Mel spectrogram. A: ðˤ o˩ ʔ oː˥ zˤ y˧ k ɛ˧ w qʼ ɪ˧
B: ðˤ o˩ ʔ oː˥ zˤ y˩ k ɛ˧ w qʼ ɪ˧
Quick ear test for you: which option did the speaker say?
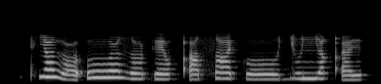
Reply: A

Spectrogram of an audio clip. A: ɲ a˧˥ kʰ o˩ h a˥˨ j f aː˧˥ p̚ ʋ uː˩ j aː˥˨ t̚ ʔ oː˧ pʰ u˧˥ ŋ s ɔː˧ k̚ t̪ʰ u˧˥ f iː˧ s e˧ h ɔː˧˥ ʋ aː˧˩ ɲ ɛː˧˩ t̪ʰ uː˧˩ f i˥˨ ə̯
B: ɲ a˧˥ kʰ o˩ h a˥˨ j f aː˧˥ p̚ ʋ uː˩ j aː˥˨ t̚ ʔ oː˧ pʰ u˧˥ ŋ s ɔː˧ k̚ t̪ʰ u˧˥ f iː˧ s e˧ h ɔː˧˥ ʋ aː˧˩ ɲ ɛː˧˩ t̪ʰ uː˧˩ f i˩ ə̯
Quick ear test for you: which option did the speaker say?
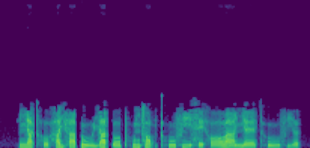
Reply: B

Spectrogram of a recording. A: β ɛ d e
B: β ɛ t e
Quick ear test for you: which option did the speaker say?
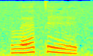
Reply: B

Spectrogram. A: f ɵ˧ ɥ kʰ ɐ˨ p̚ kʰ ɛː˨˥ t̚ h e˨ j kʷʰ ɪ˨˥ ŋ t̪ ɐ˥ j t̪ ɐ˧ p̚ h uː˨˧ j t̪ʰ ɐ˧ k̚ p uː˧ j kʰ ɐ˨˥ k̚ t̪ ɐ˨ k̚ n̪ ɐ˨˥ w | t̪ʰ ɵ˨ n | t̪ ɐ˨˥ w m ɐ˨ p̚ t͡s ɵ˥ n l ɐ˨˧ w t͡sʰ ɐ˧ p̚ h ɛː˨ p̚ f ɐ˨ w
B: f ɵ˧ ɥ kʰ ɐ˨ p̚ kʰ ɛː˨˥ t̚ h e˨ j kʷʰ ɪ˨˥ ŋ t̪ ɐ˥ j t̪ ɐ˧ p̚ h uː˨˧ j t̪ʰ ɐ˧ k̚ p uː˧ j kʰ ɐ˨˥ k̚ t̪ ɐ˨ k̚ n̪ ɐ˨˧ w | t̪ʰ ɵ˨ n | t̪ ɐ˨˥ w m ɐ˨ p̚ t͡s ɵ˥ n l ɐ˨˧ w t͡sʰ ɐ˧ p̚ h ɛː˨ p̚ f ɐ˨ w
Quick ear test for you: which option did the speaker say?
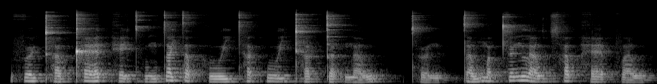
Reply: A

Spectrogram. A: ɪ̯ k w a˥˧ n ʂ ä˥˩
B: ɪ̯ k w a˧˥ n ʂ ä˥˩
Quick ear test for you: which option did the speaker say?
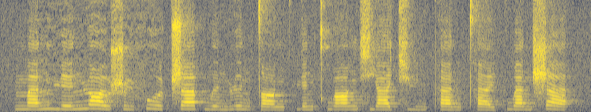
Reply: A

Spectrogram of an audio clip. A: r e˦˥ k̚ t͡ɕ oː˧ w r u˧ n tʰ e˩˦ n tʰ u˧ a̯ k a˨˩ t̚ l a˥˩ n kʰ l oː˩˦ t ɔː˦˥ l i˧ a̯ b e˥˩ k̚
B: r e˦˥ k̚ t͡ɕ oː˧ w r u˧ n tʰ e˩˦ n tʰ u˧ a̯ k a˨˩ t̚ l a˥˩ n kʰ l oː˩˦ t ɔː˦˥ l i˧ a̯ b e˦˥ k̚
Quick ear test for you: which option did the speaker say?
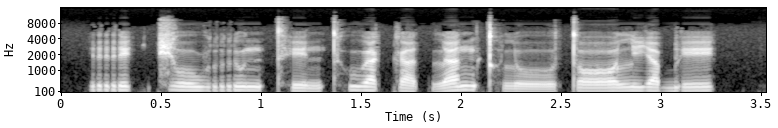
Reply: B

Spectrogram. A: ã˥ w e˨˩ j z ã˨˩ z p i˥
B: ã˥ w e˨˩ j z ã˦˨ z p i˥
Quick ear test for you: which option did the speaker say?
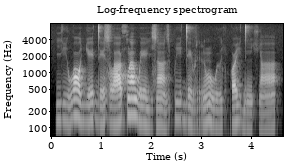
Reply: A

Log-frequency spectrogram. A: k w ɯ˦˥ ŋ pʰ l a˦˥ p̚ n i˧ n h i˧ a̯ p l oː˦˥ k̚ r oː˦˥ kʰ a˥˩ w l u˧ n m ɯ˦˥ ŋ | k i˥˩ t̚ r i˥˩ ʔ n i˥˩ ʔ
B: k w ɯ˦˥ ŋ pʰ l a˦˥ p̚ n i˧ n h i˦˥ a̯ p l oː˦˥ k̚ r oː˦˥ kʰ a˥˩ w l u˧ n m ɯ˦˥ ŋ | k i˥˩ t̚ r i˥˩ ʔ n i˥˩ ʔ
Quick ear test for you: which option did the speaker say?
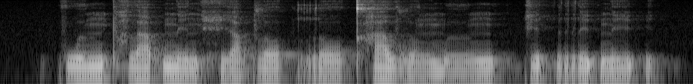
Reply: A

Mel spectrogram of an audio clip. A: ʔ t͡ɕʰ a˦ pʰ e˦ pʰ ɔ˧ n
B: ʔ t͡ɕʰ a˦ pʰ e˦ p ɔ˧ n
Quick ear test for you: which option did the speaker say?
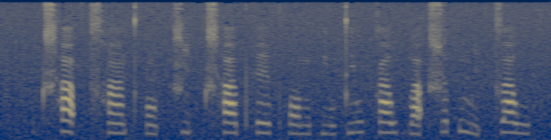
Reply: A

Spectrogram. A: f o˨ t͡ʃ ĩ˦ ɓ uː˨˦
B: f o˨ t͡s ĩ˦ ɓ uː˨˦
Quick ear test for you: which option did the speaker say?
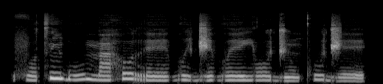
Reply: B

